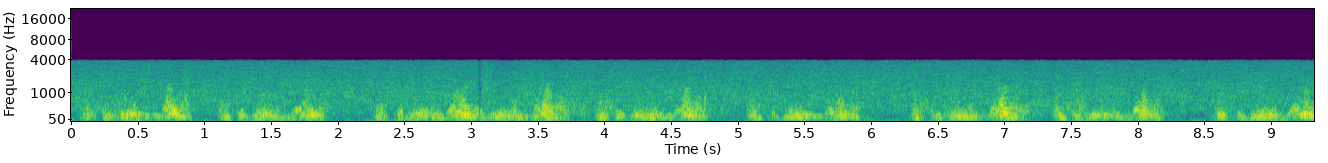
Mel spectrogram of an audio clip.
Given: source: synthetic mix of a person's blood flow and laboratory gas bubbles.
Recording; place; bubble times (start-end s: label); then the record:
Doppler ultrasound of blood flow; precordium
0.81-0.94 s: bubbles
4.56-4.60 s: bubbles
4.67-4.79 s: bubbles
6.29-6.37 s: bubbles
7.02-7.07 s: bubbles
7.49-7.89 s: bubbles
From the record:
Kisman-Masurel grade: 121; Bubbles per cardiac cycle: 1 to 2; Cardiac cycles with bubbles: 10 to 50%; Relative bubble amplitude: barely perceptible (0.100 to 0.250); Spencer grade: 2 (many but less than half of the cardiac periods contain bubble signals, singularly or in groups); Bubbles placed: anywhere in the cardiac cycle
